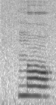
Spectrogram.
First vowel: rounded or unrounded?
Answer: rounded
